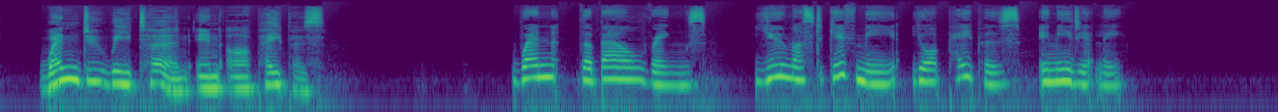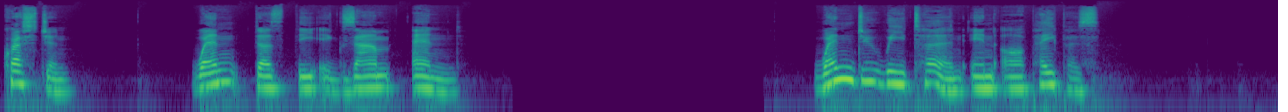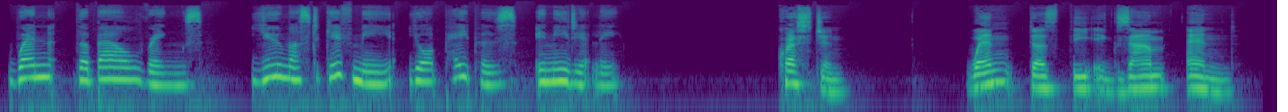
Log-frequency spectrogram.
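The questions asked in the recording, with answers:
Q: When does the exam end?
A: When the bell rings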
